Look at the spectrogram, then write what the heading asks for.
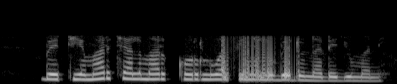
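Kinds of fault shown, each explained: Processor overload crackle: from 2.22 to 2.99 s, just after "mar chal mar kor", the processing could not keep up, and dozens of deadlines were missed. Each time, a stale fragment of earlier audio was replayed in place of fresh sound, with abrupt edges at both ends. The fragment lengths suggest buffers of around 5 ms. Strung together, these hard-edged repeats form a gritty tearing crackle laid over the telephone-band sound, and it stops once the overload clears.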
